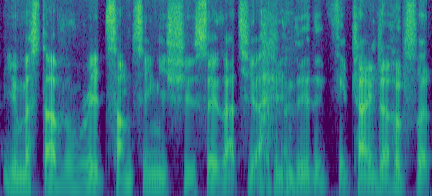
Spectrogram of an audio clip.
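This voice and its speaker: A man's voice: mid-range voice, moderate pace, no echo, clean studio sound. A middle-aged man from France with a French accent, a founder being interviewed, speaking hesitantly with many fillers and restarts. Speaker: startup founder, guest. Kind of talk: podcast interview conversation.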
